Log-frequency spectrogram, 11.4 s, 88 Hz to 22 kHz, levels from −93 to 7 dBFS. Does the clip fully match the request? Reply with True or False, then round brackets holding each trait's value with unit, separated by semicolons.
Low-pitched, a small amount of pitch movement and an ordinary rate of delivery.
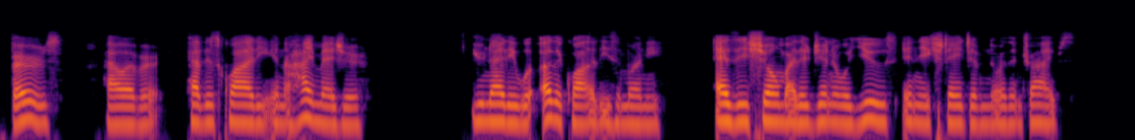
False (175 Hz; 1.5 semitones; 150 wpm)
